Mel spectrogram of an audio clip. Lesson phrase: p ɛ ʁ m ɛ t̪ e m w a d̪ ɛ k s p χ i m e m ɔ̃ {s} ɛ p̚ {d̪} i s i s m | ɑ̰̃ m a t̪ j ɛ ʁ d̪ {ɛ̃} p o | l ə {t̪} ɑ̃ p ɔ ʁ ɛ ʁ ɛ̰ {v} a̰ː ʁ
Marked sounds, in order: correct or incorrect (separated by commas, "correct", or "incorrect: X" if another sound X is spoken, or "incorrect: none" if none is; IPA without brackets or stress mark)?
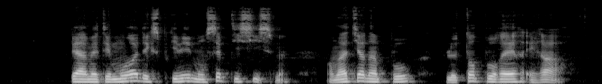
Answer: correct, incorrect: t̪, correct, correct, incorrect: ʁ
